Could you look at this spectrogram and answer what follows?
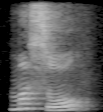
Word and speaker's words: muscle: Muscle, seen, fascinate. Only pronounce the S, not the C.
